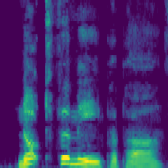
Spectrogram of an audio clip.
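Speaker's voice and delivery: calm, composed, even voice. Narrator reads the princess replying to the shouting king; calm. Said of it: "said the princess calmly".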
